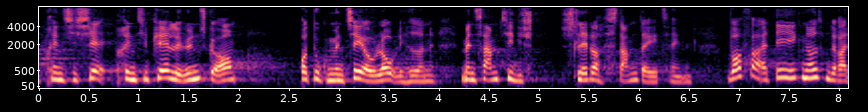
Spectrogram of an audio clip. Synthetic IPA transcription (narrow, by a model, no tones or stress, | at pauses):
pʰʁɛnsipʰiel̰əønsɡ̥əɒ̽m | ɒ̽d̥o̝kʰument͡sʰe̝̰ːɐulɒʊliɦe̝ð̞̰ˠɐnəmensɑ̈mt͡sʰið̰ˠi | sleɾɐsd̥ɑ̈md̥ɛːt͡sʰɛnə | ʋɒfɒ̽æɐd̥e̝e̝ɡ̥ənɔ̽ːð̞̩ˠɒ̽md̥e̝ʁɑ̈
